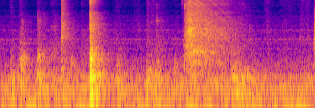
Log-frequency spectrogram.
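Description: Plastic parts of a power drill knock and clatter as they are handled.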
